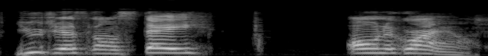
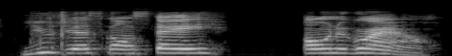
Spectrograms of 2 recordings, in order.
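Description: No difference in how they are said.

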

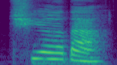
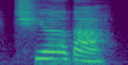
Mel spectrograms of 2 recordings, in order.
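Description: No difference in how they are said.

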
